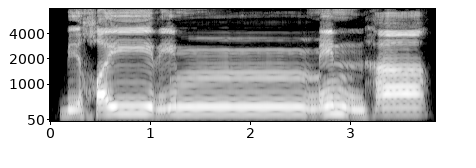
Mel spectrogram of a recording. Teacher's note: Mim came after Tanween, there will be Idhgame Naqis. Idhgam with Gunna.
